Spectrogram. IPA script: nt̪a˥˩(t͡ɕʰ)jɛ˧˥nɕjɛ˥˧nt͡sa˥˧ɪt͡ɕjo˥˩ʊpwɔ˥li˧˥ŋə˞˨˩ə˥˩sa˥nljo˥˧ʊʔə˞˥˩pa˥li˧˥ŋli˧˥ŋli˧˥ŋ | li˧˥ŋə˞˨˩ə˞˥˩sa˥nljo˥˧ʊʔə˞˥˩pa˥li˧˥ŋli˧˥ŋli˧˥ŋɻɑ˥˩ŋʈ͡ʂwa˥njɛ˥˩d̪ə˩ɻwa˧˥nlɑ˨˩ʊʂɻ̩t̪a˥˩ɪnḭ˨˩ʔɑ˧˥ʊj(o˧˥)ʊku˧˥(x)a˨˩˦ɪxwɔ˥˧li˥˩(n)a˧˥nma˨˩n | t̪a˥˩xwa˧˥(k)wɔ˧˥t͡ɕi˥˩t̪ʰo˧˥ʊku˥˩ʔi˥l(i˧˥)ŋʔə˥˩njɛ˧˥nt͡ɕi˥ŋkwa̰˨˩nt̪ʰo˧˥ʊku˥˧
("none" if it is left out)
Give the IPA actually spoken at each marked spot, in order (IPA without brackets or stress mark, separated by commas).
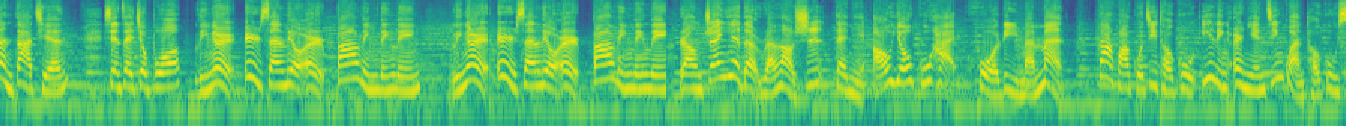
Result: t͡ɕʰ, o˧˥, x, m, k, i˧˥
